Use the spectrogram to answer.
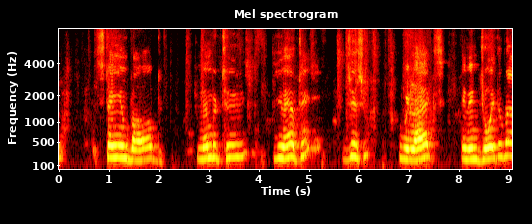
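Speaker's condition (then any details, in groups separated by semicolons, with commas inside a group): Cerebral palsy; uses wheelchair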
